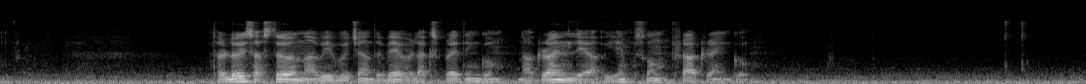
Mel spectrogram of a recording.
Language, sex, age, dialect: Faroese, male, 15-35, Norðuroyggjar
